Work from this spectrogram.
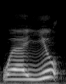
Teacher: tekan hamzahnya hamzah sukun, jadi tekan sampai kayak ditonjok gitu.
